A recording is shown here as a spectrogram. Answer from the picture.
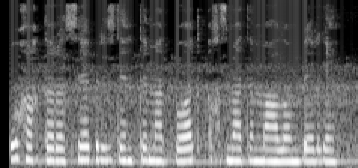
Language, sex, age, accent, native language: Uzbek, female, under 19, Toshkent shahri, Uzbek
